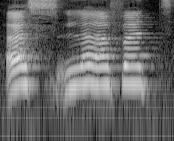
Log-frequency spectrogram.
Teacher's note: sin sifat hurufnya safir, kena bunyikan berdesir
